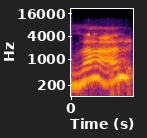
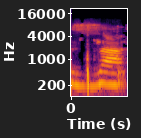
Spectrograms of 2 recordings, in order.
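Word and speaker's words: ذ: The dhal is pronounced as a dha, not a za sound.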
